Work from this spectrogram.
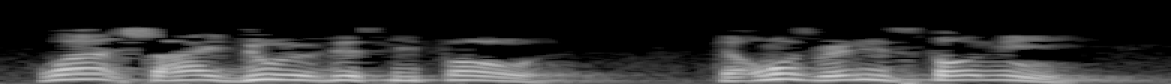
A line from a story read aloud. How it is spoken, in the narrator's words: Moses cried out to the Lord and said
